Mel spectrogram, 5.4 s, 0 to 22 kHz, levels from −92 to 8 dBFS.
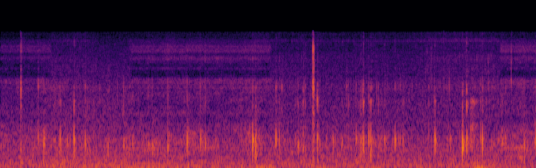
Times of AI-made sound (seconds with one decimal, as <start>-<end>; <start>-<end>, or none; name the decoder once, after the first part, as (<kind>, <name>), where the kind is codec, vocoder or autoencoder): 0.0-0.5 (codec, SNAC); 1.3-2.7; 5.0-5.4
